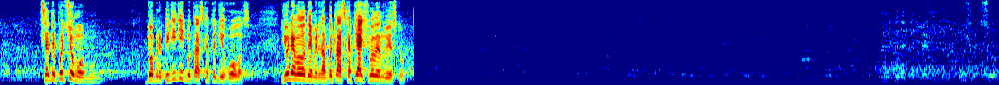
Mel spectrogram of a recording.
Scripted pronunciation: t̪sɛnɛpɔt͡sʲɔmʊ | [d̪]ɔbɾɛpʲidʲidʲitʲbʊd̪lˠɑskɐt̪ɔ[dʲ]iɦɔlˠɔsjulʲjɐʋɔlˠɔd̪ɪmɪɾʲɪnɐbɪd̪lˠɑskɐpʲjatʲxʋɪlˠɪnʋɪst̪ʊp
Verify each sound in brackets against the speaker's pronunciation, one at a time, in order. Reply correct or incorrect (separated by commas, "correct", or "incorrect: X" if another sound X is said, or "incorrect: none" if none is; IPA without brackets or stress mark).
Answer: correct, correct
